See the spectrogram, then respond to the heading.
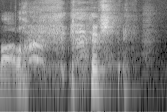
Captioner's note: laughing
